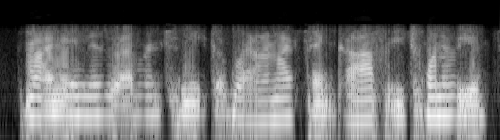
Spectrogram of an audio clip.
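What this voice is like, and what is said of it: Scratchy, recovering voice. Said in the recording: “excuse my voice... I still have a bit of a scratchy voice”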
